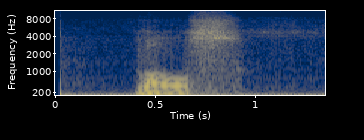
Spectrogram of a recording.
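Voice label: "wals", Dutch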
